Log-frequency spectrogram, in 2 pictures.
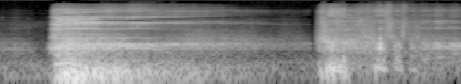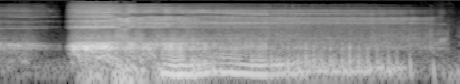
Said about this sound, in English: I've always said demon serpents have the most beautiful way of breathing. Sounds like snoring. Yes. That's how they get prey to lower their guard.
